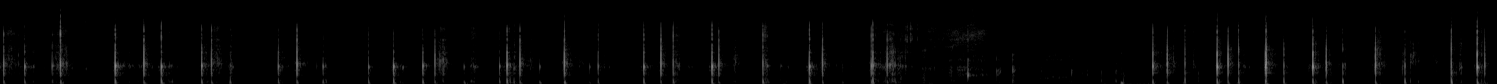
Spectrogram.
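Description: A clear plastic bottle partly filled with liquid is tapped with a fingertip and nail, giving dozens of quick, dry clicks in short bursts with a hollow tone around 830 Hz and bright edges. Around the middle, the tapping gives way to a brief, softer crinkling rustle before the clicks resume. The sound is quiet and close, with almost no ring after each tap.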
